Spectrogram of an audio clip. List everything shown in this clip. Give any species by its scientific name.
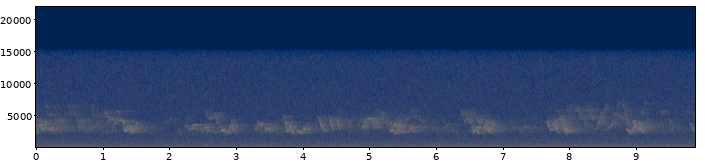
Seiurus aurocapilla, Vireo olivaceus, Setophaga pensylvanica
